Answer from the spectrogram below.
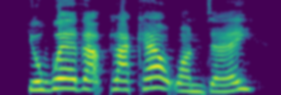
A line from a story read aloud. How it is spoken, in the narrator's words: Carl called out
